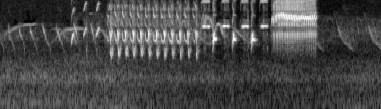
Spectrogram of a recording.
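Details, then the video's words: European goldfinch × canary mule giving a brief burst of song: soft twitters lead into a fast ringing trill of about a dozen notes, two sharp chips and a short harsh buzz. "European Goldfinch mule singing"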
